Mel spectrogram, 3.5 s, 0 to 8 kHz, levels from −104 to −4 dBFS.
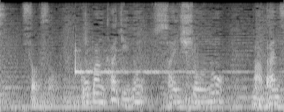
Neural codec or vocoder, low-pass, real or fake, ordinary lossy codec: vocoder, 24 kHz, 100 mel bands, Vocos; 7.2 kHz; fake; none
